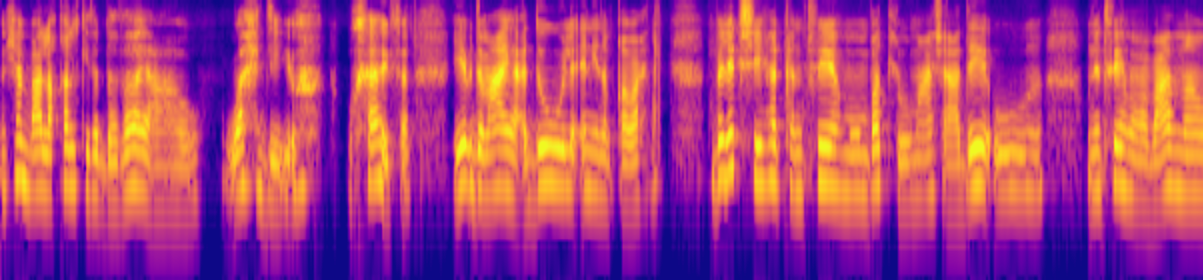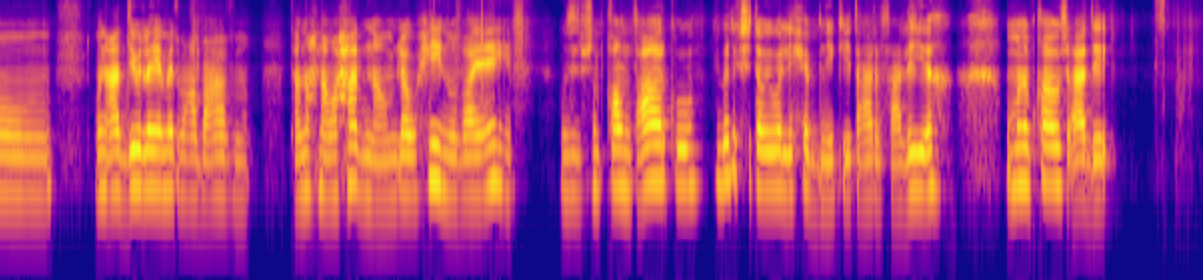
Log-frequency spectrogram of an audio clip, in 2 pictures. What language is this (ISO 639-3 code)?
aeb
